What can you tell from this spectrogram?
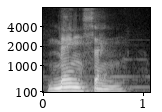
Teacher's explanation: the end were dropped and why were they both dropped because they sounded the same they were nasalized not fully pronounced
